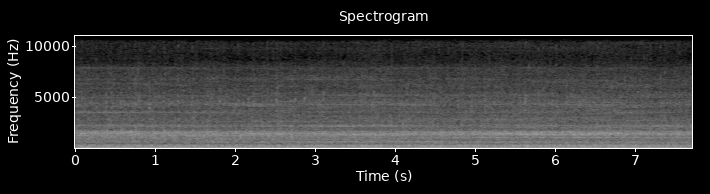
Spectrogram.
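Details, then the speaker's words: Holden HG Premier engine, back in the car after the car sat unregistered over 20 years, fire-up on fresh fuel replacing old stale tank fuel; started with a couple squirts of fuel, no throttle, smooth even idle, steady low rumble, no knocks or misses. "And idles, what a gem."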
